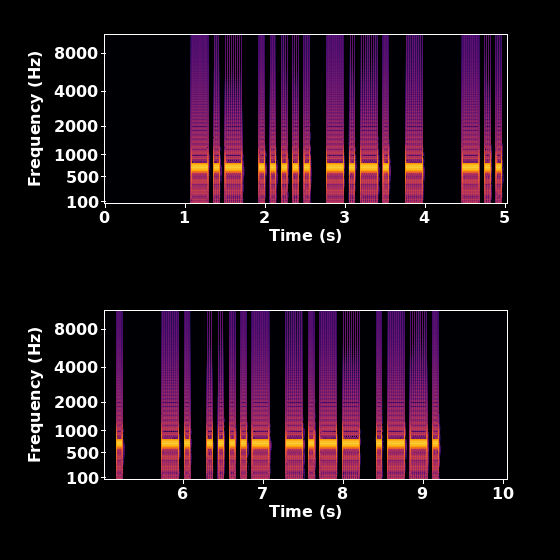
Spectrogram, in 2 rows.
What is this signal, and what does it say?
Morse code, heard as a keyed tone, about 17 wpm, 700 Hz. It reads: K5CT DE N4YP
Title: USA Callsign DE Callsign - 4 Characters - 17wpm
